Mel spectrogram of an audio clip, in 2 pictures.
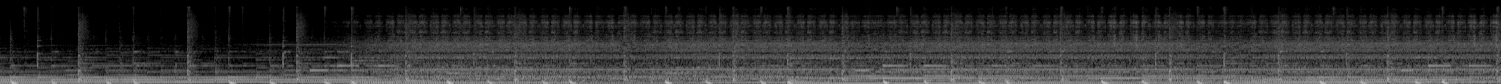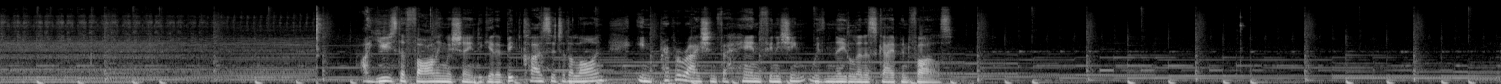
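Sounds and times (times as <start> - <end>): steady low hum: 2.7 - 18.7.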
